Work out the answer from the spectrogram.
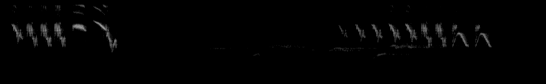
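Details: Tree pipit song: a quick run of bright, repeated down-slurred notes, then a louder pair of sweet slurred notes, a pause with faint thin whistles, and a second fast series of repeated chirps.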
